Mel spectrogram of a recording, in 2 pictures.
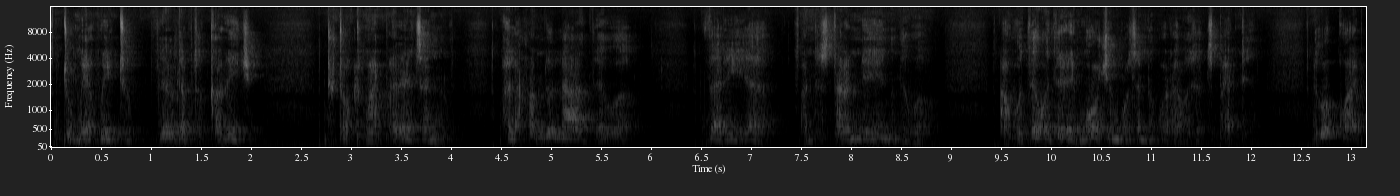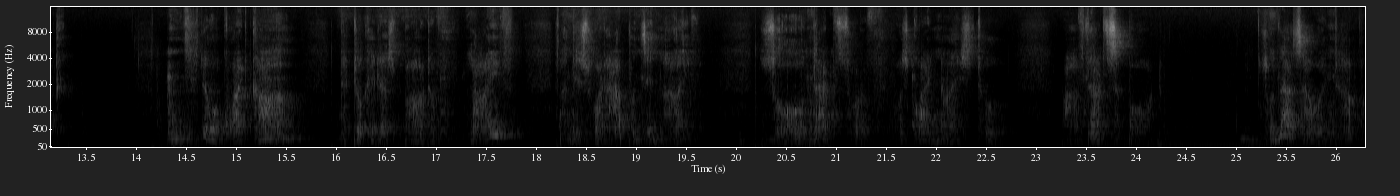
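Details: Man with full laryngectomy in 2008 for laryngeal cancer recurring after radiotherapy; changes his own voice valves; reduced voice, mistaken for a woman on the phone. Finding: tracheoesophageal speech after total laryngectomy.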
